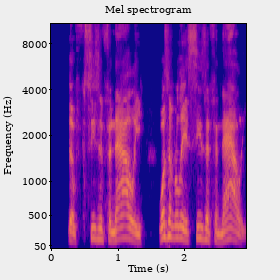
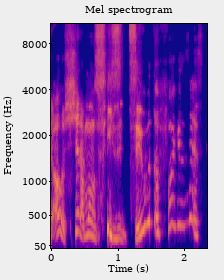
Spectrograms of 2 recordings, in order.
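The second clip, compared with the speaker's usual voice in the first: rising to a much higher startled question; surprised; 9 semitones higher than usual. Retold or imitated. Finding himself already on season two, a high surprised exclaim. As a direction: sound caught off guard, climbing up high. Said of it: "I was like".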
